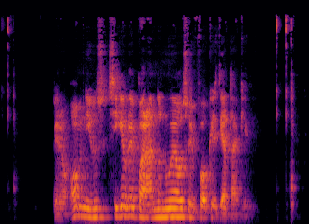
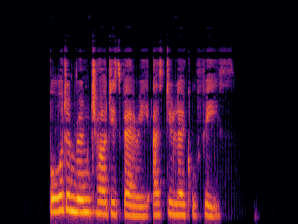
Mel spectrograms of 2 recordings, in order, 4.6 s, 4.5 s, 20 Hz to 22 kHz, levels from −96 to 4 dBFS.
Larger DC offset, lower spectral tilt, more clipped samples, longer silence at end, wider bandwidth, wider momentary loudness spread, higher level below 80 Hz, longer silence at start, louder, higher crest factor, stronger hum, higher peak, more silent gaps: neither; about the same, -5 dB/octave vs -4.5 dB/octave; neither; second, 0.2 s vs 1.15 s; first, 16.5 kHz vs 9.4 kHz; first, 15 LU vs 11 LU; about the same, -70 dBFS vs -68 dBFS; second, 0.1 s vs 0.75 s; second, -24 LUFS vs -18 LUFS; first, 22 dB vs 16 dB; neither; about the same, -4 dBFS vs -4 dBFS; first, 0.38-0.51 s, 0.63-0.69 s vs none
